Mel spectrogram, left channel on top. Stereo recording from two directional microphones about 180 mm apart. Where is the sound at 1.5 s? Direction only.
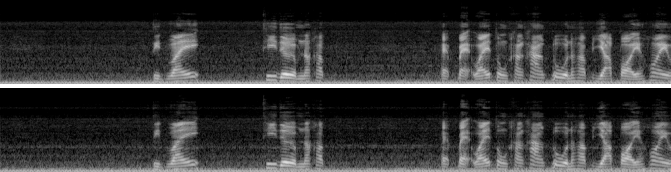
5° right (ahead or behind).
